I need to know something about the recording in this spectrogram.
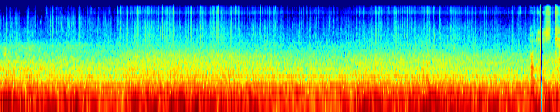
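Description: Car driving on a wet road, heard from inside the cabin: a steady low rumble of engine and tyres.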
